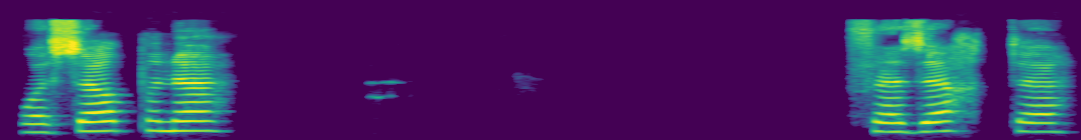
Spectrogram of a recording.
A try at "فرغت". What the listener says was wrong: No, this is wrong. فرغت. No, no. Don't move the letter ghain because it has sakin. فرغت.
